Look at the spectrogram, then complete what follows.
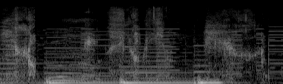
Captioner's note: slurping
